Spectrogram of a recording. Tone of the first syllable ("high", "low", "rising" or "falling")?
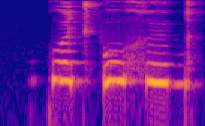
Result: low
